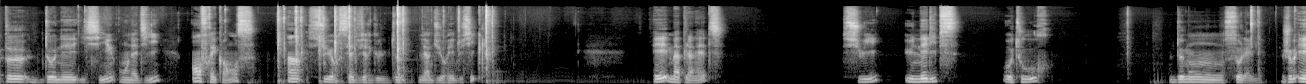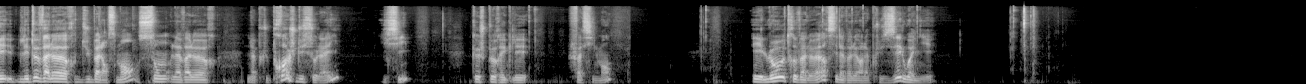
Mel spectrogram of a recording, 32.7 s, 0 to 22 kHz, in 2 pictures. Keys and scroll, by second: 3.4 KP_1, 3.7 KP_Divide, 4.0 KP_7, 4.2 KP_Decimal, 4.3 KP_2, 4.9 KP_Enter, 6.0 KP_0, 15.6 KP_0, 29.1 KP_0.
